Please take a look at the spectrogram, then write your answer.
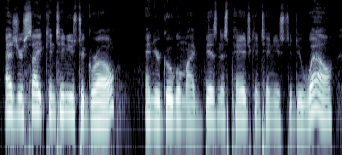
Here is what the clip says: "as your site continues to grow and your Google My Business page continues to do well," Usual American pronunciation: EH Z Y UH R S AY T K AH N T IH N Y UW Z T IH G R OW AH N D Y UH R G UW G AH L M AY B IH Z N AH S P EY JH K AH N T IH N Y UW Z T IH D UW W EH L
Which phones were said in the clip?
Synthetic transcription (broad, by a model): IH Z Y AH R S AY T K AH N T IH N Y UW Z T IH G R OW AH N Y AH R G UW G L M AY B IH Z N AH S P EY JH K AH N T IH N Y UW Z T IH D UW W EH L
